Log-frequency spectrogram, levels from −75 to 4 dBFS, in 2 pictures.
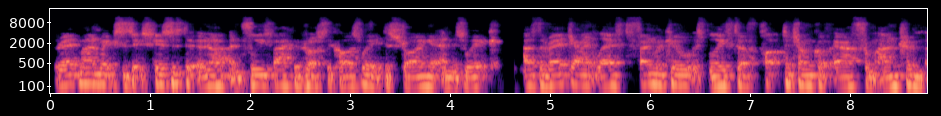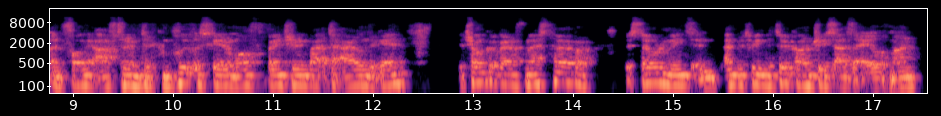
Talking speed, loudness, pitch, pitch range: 245 wpm, -19 LUFS, 105 Hz, 100-115 Hz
